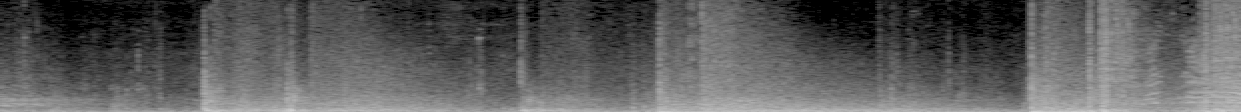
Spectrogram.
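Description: Heavy blasts boom and rumble.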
